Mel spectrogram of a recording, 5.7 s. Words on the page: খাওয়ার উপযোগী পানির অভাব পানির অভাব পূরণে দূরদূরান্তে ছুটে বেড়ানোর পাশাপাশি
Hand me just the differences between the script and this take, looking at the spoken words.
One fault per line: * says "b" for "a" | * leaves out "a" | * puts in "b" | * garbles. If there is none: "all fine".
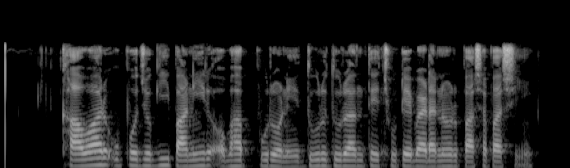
* leaves out "পানির অভাব"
